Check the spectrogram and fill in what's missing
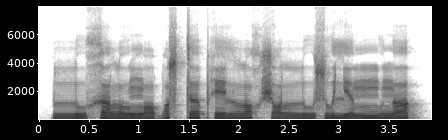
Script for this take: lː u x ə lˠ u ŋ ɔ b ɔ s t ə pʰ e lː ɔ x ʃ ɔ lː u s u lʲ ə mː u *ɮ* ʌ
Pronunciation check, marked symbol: incorrect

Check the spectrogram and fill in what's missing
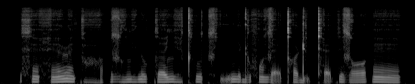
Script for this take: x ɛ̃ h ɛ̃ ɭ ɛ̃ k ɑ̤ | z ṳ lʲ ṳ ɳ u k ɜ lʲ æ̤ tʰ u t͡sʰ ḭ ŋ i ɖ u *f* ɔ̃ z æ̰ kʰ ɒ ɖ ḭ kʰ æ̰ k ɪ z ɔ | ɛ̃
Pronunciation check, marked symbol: correct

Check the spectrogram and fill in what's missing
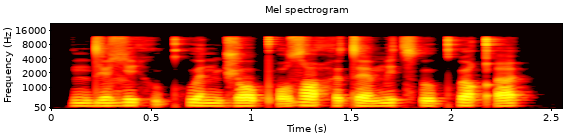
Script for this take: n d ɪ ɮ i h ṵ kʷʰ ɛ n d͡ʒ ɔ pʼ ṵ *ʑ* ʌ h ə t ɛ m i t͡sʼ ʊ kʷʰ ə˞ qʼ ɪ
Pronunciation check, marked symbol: incorrect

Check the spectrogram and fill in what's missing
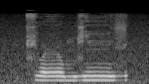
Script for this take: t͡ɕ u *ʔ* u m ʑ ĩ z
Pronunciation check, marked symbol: incorrect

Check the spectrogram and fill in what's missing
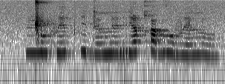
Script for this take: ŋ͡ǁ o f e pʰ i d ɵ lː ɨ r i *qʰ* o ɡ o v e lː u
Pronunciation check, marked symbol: correct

